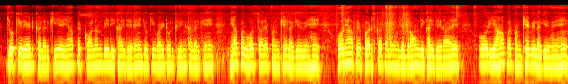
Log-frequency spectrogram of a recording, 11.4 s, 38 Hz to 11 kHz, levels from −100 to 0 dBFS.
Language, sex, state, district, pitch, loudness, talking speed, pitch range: Hindi, male, Bihar, Kishanganj, 130 Hz, -17 LUFS, 255 wpm, 125-135 Hz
